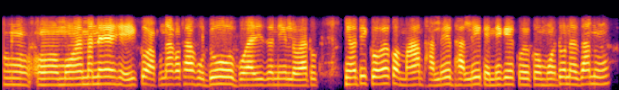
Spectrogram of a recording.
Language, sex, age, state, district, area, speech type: Assamese, female, 45-60, Assam, Dibrugarh, rural, conversation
